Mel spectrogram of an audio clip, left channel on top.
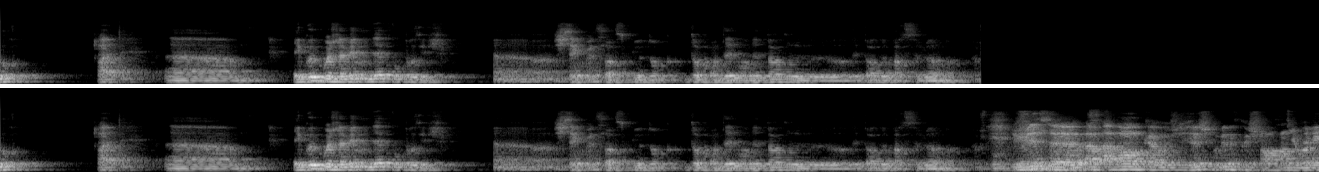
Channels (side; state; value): left; drops out; at 9.9 s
